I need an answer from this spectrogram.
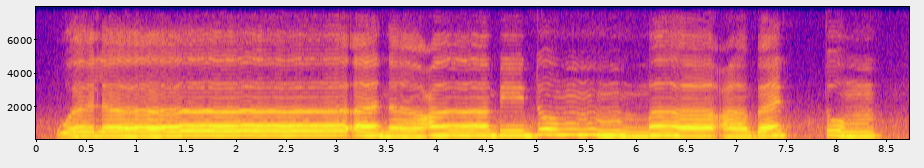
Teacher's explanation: bidum dengung, tanwin jumpa dengan mim syaddah. Semula tanwin jumpa dengan mim syaddah. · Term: idgham ma'al gunnah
